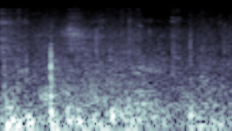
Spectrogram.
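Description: Hushed concert hall before the music starts: faint audience murmur with a few scattered knocks and footsteps on the wooden stage, one sharp click about half a second in.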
